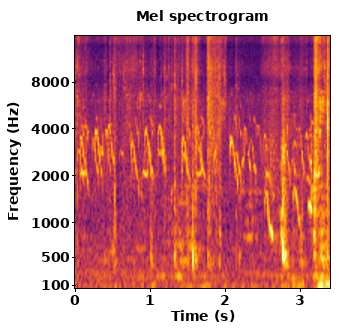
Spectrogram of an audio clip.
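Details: Grey francolin chicks feeding beside their mother: repeated short high chirps, some in quick pairs, a louder falling squeak, and a burst of rustling at the end.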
